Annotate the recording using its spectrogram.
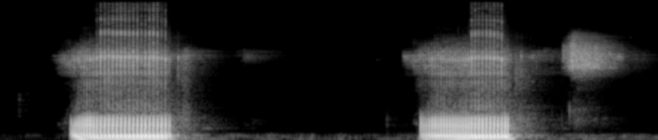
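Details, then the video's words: Snoring French Bulldog puppy in sleep: two coarse, low rattling snores of under a second each, about two seconds apart, the second followed by a short airy puff of breath. "Храп щенка французского бульдога"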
